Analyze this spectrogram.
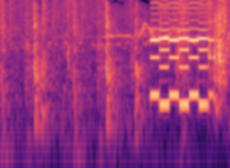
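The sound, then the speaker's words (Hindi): A telephone starts ringing partway through, a loud electronic ring warbling rapidly between two tones, following a stretch of muffled, rhythmic background noise. “खुदा करे ताहिर का फोन हो।”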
